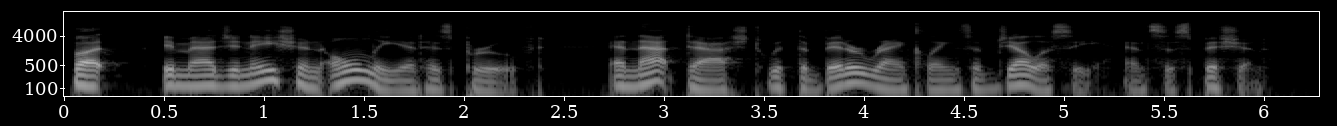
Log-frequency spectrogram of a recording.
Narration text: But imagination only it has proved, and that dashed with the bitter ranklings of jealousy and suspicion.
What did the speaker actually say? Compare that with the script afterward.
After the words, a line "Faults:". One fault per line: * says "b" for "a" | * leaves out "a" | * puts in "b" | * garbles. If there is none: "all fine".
But imagination only it has proved, and that dashed with the bitter ranklings of jealousy and suspicion.
Faults:
all fine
